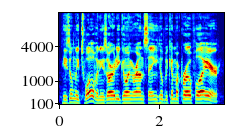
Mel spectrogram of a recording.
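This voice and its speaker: A man voicing a troubled, guarded teenage boy athlete in a low, subdued way. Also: level tone, quick pace, smooth, soft background music, lightly acted. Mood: chatty.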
